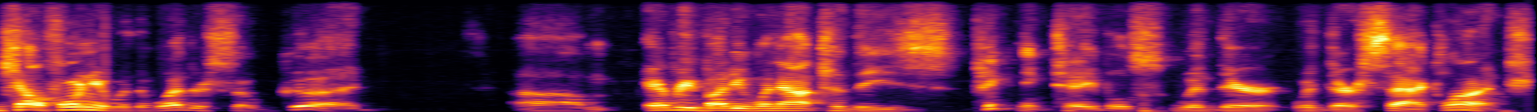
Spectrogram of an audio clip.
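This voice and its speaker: Speaking at a moderate pace with an American accent, a man with a medium pitch sounds somewhat breathy and uses lively intonation. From US South. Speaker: retired corporate executive. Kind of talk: interview storytelling.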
